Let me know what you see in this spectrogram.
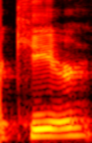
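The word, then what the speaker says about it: Keir: This is two-tier Kier Starmer. As the guys at Lotus Theater pointed out, the fact that his name is Kier, he has a lot of things that rhymes that his name rhymes with, and you can make funny names for him.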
